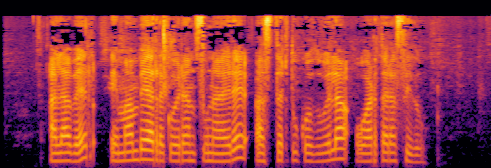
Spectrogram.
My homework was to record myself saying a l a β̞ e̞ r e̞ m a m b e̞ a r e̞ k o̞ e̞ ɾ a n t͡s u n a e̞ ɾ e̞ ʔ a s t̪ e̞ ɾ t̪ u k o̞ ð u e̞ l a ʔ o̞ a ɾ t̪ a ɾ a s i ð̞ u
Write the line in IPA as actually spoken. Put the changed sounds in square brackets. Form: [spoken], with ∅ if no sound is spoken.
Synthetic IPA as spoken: a l a β̞ e̞ r e̞ m a m b e̞ a r e̞ k o̞ e̞ ɾ a n t͡s u n a e̞ ɾ e̞ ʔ a s t̪ e̞ ɾ t̪ u k o̞ ð u e̞ l a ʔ o̞ a ɾ t̪ a ɾ a s i ð̞ u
